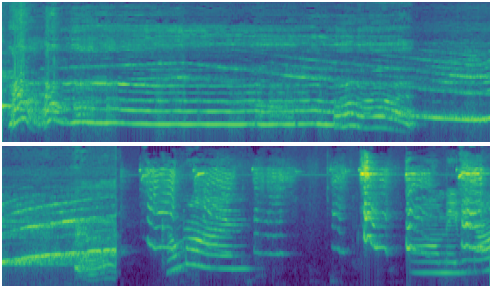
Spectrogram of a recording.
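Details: German Shorthaired Pointer howling: long, steady, slightly wavering tones that bend down and rise again, then a run of short, broken yelping howls with pauses between them; a human voice is also heard.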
